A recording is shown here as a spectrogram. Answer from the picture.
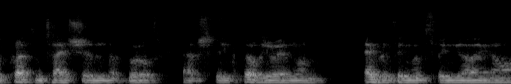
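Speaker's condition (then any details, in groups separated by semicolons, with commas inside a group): No condition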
